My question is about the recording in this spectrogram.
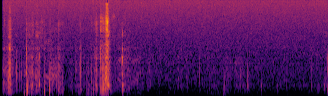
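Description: Bare feet splashing through shallow river water as people wade in: a quick run of splashes in the first two and a half seconds, the biggest about two seconds in, then only a few faint splashes.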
